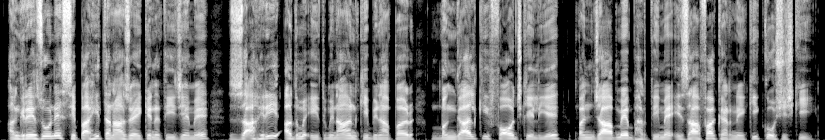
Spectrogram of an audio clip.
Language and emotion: Urdu, neutral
